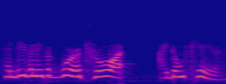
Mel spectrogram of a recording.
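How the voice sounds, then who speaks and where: A woman's voice: high-pitched, brisk, slightly rough. Casting: a devoted, anxious young woman, vintage crime radio, muffled phone-like sound. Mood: devoted, urgent. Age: young adult. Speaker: actress in a crime radio drama. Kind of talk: classic radio drama acting.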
